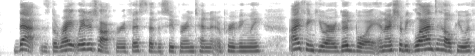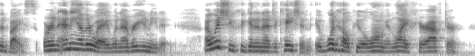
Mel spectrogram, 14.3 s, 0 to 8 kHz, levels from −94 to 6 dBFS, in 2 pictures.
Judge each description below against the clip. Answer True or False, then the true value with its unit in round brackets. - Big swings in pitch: False (3.9 semitones)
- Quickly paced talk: True (225 wpm)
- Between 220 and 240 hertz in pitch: False (190 Hz)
